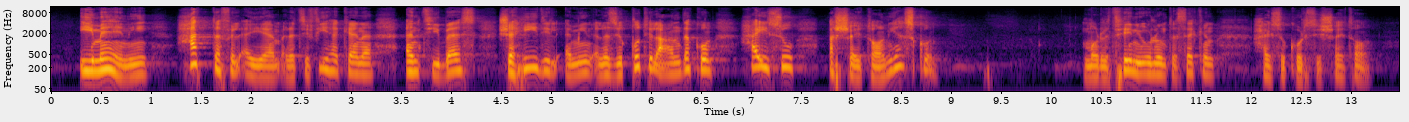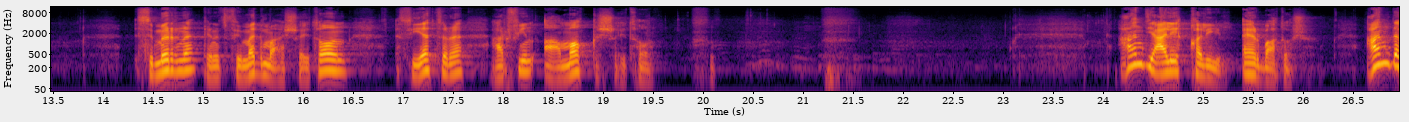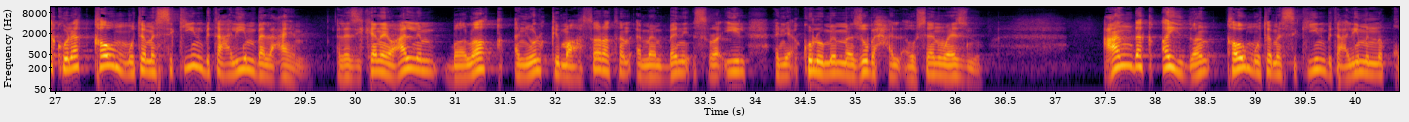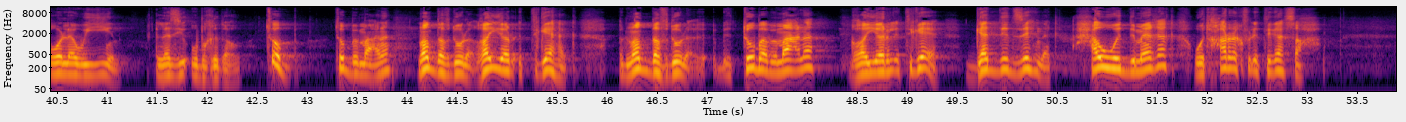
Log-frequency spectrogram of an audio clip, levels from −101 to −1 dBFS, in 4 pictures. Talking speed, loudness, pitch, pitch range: 100 wpm, -24 LUFS, 160 Hz, 135-190 Hz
